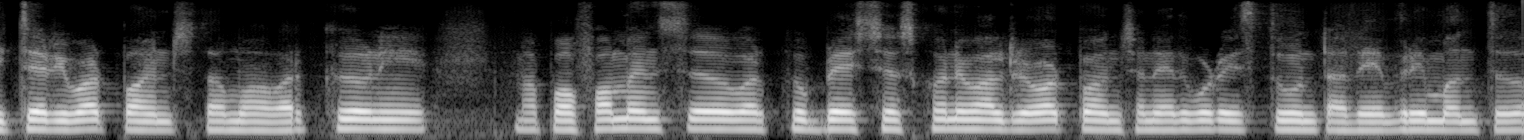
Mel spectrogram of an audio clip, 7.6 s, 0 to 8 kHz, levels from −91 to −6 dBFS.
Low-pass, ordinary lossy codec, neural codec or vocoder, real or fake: none; none; codec, 16 kHz, 1 kbps, X-Codec, WavLM features, trained on Multilingual LibriSpeech; fake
